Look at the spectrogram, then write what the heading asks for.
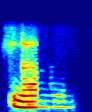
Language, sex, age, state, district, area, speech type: Assamese, male, 45-60, Assam, Golaghat, rural, conversation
